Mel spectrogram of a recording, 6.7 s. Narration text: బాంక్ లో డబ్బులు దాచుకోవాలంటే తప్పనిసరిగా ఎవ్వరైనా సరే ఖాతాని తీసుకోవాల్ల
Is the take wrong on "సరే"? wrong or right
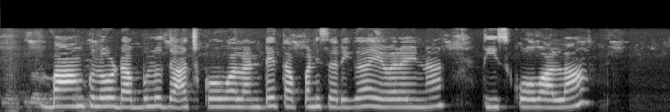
wrong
